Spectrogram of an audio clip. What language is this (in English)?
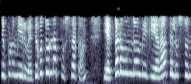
Telugu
